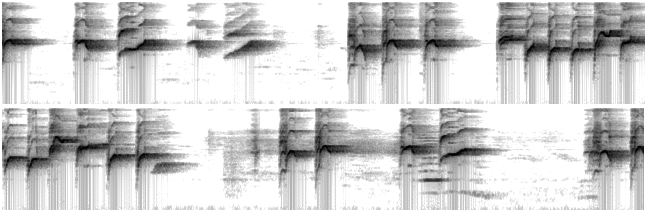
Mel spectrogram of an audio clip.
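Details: Cucak ijo, the greater green leafbird, in vigorous song meant to provoke rival leafbirds: energetic bursts of sharp, looping whistled notes and chatter, rising and falling, broken by brief silences.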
